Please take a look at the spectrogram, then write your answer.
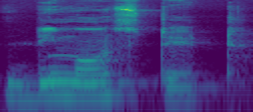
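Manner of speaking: डिमॉन्स्ट्रेट opened with "dee"; wrong pronunciation. Shown as a demonstration. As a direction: say "dee-MON-strate" for डिमॉन्स्ट्रेट. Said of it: "ना डिमॉन्स्ट्रेट है".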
